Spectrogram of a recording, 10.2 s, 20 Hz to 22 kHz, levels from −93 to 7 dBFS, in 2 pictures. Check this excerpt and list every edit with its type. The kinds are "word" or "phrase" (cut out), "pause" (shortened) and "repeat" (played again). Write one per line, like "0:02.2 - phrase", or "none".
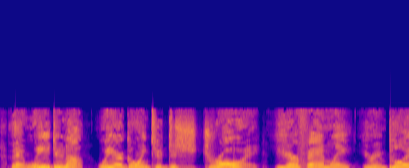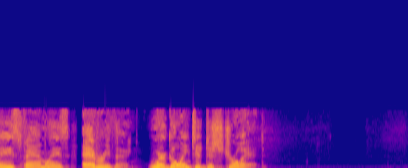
0:01.0 - word
0:03.3 - pause
0:06.0 - pause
